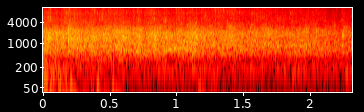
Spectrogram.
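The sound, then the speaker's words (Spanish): A church audience applauds during a service, a continuous, dense wash of clapping that stays quiet and steady throughout. “Si usted lo cree, dele mejor, mejor ese aplauso al Señor.”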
